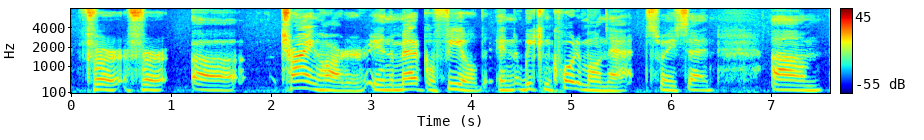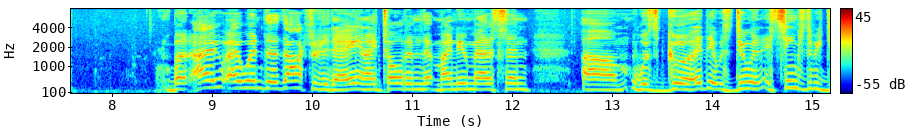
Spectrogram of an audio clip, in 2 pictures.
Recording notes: Just me sitting in my truck waiting on my glasses to get fixed.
